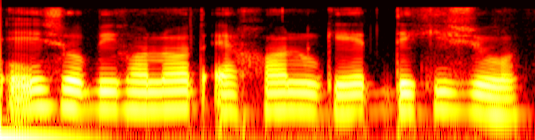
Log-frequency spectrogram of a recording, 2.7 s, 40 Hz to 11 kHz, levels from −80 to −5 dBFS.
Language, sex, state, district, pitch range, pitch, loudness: Assamese, male, Assam, Kamrup Metropolitan, 130-145 Hz, 135 Hz, -17 LUFS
